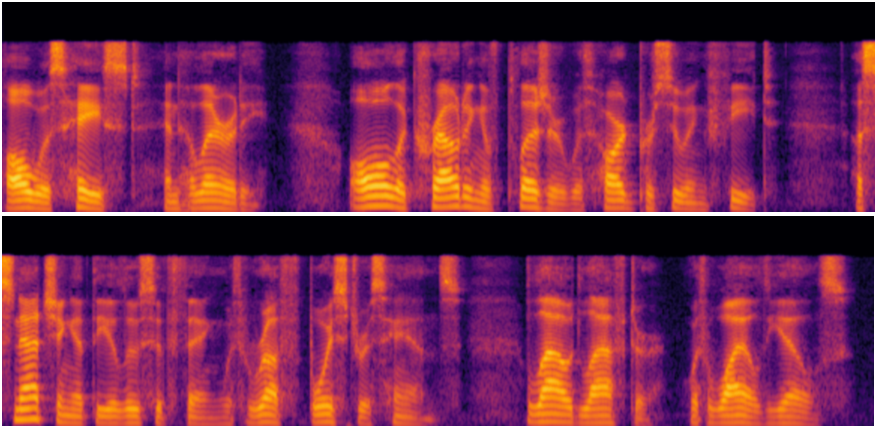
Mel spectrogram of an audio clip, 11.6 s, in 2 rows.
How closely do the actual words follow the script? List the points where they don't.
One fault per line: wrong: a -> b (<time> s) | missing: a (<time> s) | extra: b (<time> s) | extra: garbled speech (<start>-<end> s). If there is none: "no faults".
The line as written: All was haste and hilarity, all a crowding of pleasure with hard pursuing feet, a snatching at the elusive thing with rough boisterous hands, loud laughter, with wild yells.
no faults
